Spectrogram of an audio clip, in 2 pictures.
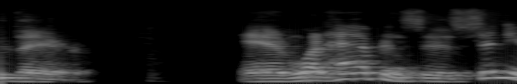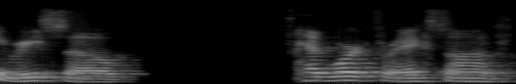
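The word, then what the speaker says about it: Sidney Reso: But today we're going to talk about Sidney Riso. Is that how you say his name? Yes, Sidney Riso.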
